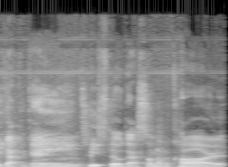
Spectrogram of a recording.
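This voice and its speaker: The man has an unremarkable speaking voice, fairly low in pitch, moving at a fairly quick pace. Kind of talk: radio talk show discussion. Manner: conversational, casual.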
